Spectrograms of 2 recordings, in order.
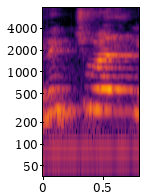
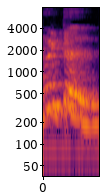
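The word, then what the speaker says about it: victuals: तो ये जब इसे पढ़ते हैं तो ज्यादातर बच्चे इसे विक्चुअल या विक्चुअल कुछ पढ़ते हैं। तो ये वर्ड है विटल। विटल इज the pronunciation of the word.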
